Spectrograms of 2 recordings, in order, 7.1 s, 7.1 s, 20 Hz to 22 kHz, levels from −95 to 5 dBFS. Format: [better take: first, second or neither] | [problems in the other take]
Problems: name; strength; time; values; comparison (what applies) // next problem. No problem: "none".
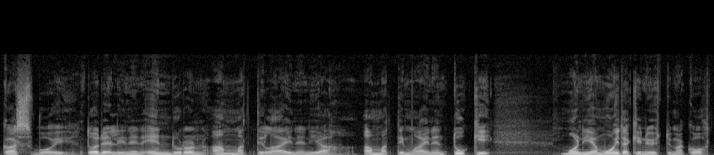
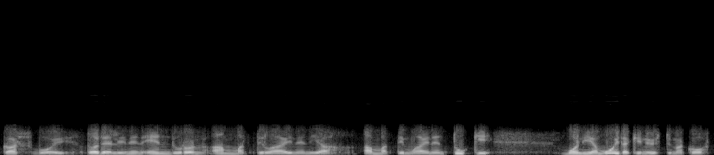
first | phone-call audio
